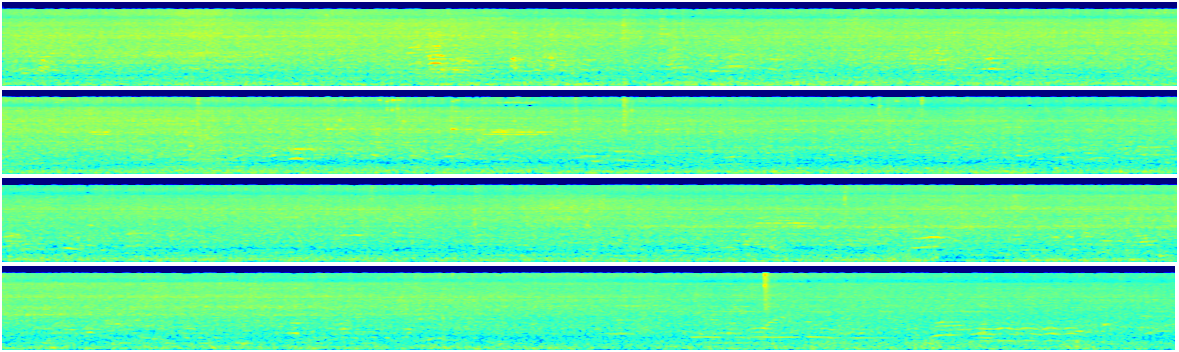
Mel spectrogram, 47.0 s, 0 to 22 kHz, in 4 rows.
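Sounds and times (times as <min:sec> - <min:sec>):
car engines rumbling: 0:00.0 - 0:46.9
voices of people walking by: 0:00.0 - 0:46.9.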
